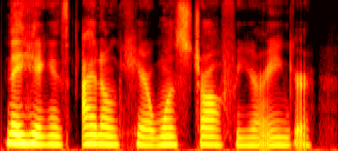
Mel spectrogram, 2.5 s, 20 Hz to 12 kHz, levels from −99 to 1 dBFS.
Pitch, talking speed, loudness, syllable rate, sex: 185 Hz, 235 wpm, -21 LUFS, 5.9 syllables/s, female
